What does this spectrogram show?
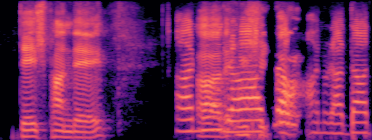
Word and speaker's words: Deshpande: I am Anuradha Deshpande. You say it so much better Anuradha than Deshpande. I do. Much better. Yeah, So I'm so used to it. Yeah. a little bit about Anuradha Deshpande that you should know.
